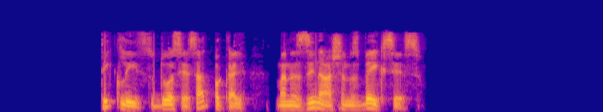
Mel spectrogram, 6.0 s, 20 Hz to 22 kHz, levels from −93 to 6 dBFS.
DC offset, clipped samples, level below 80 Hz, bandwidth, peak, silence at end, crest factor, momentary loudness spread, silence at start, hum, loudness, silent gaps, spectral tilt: under 0.1%; under 0.1%; -52 dBFS; 8 kHz; 0 dBFS; 1.85 s; 18 dB; 7 LU; 1 s; none; -16 LUFS; 2.71-2.75 s; -4.5 dB/octave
